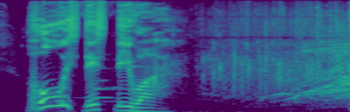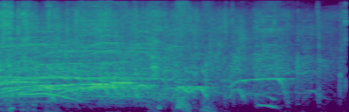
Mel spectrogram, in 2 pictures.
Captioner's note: cheers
